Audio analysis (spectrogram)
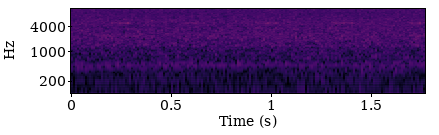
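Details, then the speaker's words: Cheap V10: the cooling fan is commanded on through a scan tool, an even whooshing hum with a low drone and no rattle, speed rising as the percentage is raised; the second fan works while the first does not respond. "and you can hear the fan kick on yep it'll go higher and higher until i shut it off"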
